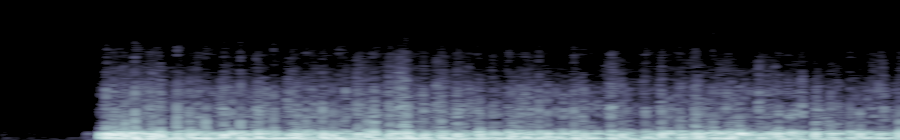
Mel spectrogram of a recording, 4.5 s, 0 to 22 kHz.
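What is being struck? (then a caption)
Foam windscreen on a microphone. Fingertips and short nails tap and scratch rapidly on a large, soft, porous black foam windscreen fitted over a metal condenser microphone. After a half-second of silence, a dense, continuous run of muffled thumps and rustling scratches begins, heavy in the low end around 180 Hz, and keeps up steadily to the end.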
